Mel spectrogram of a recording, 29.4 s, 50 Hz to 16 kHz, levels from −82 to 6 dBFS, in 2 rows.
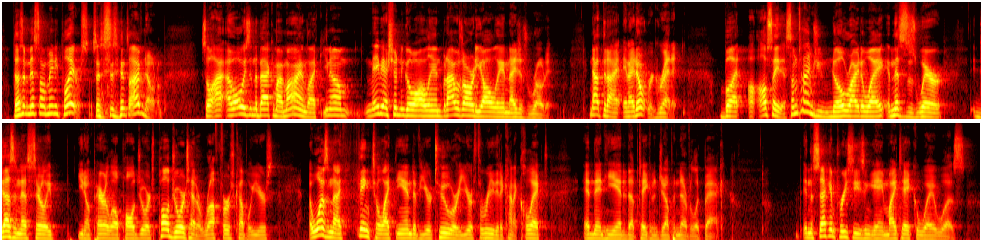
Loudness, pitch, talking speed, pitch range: -16 LUFS, 145 Hz, 235 wpm, 120-180 Hz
